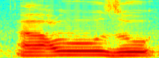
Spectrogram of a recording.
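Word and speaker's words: أعوذ: আউযু এখানে জাল আছে, জালের আওয়াজটাকে নরম করিয়া পড়তে হবে।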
